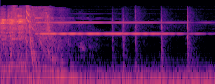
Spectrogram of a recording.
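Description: Electronic station-ident jingle: a quick downward sweep, then a steady high electronic tone with a few sharp ticks over a low bass drone.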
